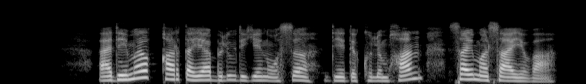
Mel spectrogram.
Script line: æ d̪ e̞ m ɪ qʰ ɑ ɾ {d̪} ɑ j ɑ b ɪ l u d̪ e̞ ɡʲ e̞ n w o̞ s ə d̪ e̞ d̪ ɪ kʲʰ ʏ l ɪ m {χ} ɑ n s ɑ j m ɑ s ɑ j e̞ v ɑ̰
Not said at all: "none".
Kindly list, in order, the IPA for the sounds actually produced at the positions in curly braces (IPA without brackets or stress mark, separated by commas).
t̪, χ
